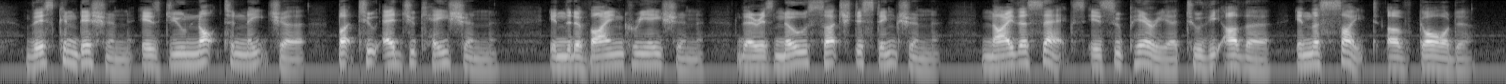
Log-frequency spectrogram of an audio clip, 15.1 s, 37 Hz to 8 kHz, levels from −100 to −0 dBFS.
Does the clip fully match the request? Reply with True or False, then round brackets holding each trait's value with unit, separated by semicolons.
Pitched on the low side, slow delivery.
True (115 Hz; 125 wpm)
